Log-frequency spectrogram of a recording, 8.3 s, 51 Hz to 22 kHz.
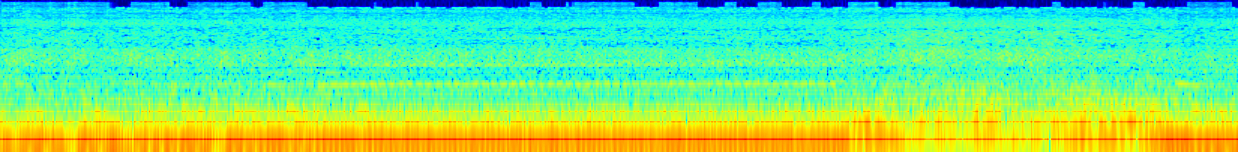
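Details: Mitsubishi L300 diesel after injection pump (bospam) tuning: steady low diesel clatter at idle with a brief rev near the end, settling back smooth; idling evenly and healthy.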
